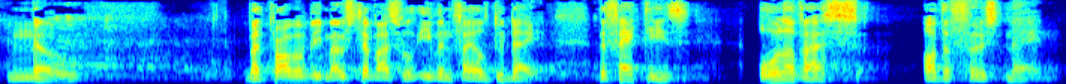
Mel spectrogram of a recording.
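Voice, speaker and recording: This husky, breathy male preacher speaks at a medium pitch with a darkish tone, moving at a measured, sing-song pace as he tells a parable and voices the people in it. The dull, lo-fi recording was made in a big hall with long reverb.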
